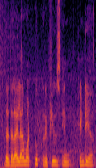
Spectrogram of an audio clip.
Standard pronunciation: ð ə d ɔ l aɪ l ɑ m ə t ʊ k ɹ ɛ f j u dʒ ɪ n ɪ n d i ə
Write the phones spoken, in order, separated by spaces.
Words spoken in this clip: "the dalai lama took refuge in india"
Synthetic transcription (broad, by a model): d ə d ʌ l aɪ l ɑ m ə t ʊ k ɹ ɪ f j u z ɪ n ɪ n d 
